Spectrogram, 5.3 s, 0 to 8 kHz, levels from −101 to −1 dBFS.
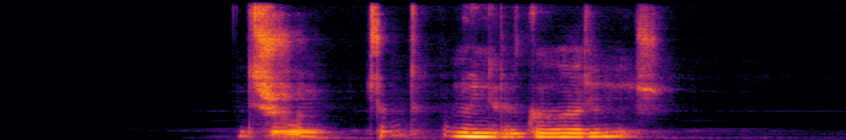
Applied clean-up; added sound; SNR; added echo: neural mask model DeepFilterNet 3.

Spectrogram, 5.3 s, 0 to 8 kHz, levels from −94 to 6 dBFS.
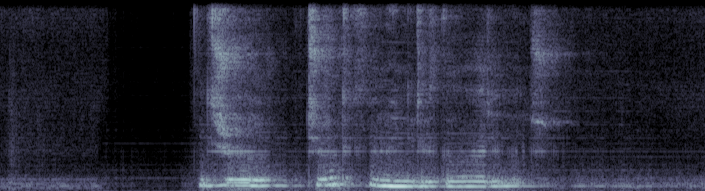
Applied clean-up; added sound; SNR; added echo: neural separator model SepFormer DNS4.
